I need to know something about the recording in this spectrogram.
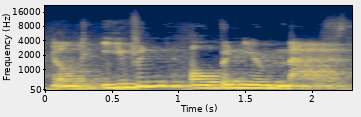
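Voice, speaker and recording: A man's voice: medium pitch, big pitch swings, slow, warm tone, a little hiss or hum. A man playing a worn-out, exasperated father who grumbles in an old-time radio comedy. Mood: stern, fed up. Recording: very echoey hall, distant mic.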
